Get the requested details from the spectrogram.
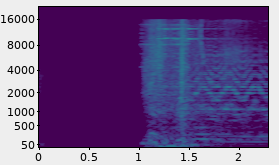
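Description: A fire spell bursts with a whoosh.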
